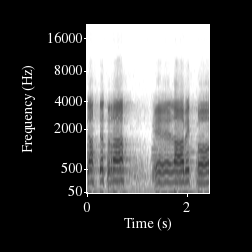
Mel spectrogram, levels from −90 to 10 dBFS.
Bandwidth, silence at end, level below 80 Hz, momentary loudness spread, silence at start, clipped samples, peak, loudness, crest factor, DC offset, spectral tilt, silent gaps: 7 kHz; 0 s; -48 dBFS; 9 LU; 0 s; under 0.1%; -4 dBFS; -20 LUFS; 16 dB; under 0.1%; -5 dB/octave; none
